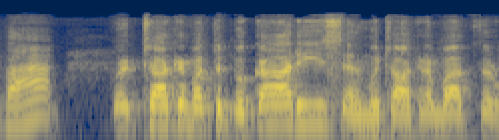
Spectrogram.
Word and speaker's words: Bugatti: We're talking about the Bugattis, and we're talking about the Rolls Royces and the Bentleys. Absolutely, yes. oh, that Bugatti in front of Bichon store.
